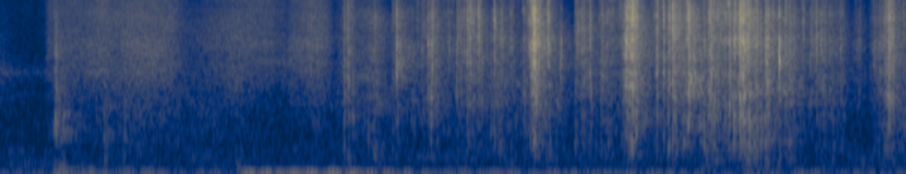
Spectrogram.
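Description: A sealed trading-card pack's wrapper being torn open and crinkled by hand: a dense run of quick crackles that starts about two seconds in.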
